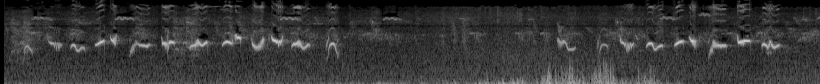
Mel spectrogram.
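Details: Pekin robin (red-billed leiothrix) in an aviary sings two bursts of quick, fluty warbled notes, rising and falling, with thin high chips from other birds above and a brief low rumble between phrases.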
